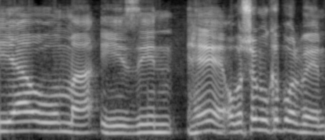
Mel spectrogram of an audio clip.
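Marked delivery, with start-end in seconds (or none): 0.1-1.6 slow recitation. Shown as a demonstration. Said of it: "আমার সাথে পড়ুন".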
